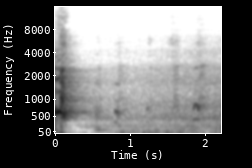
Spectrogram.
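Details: Labrador Retriever named Sara, a pet that wants to go sleep in the air-conditioned room; one sharp, short bark at the start, then faint whines and quiet.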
